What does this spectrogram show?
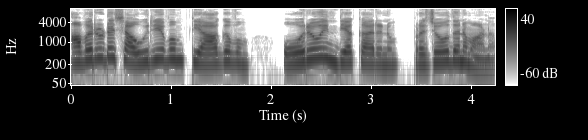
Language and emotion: Malayalam, neutral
